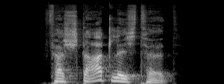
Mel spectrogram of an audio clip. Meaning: inflection of verstaatlichen: 1. second-person plural preterite 2. second-person plural subjunctive II
- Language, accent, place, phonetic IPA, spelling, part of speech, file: German, Germany, Berlin, [fɛɐ̯ˈʃtaːtlɪçtət], verstaatlichtet, verb, De-verstaatlichtet.ogg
